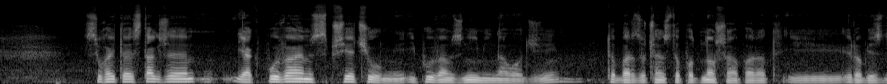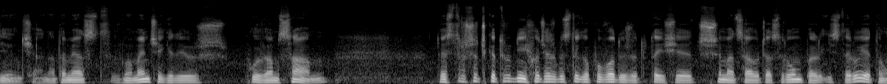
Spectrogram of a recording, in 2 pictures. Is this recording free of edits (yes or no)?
yes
